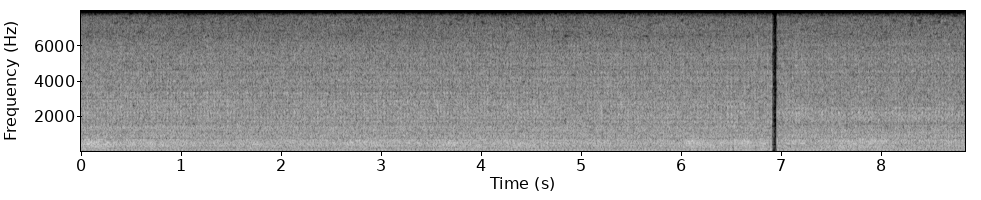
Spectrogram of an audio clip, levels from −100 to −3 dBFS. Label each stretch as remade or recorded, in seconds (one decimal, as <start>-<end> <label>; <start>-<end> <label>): 0.0-6.5 recorded; 6.5-7.2 remade; 7.2-8.8 recorded

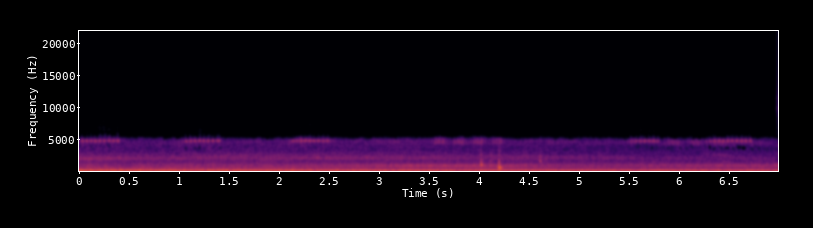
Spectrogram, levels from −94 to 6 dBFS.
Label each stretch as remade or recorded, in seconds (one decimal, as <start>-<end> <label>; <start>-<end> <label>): 0.0-1.9 recorded; 1.9-5.8 remade; 5.8-7.0 recorded

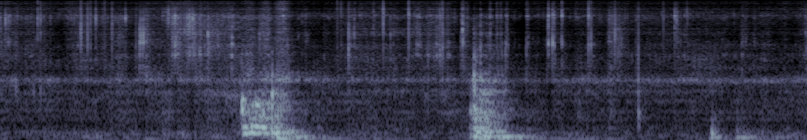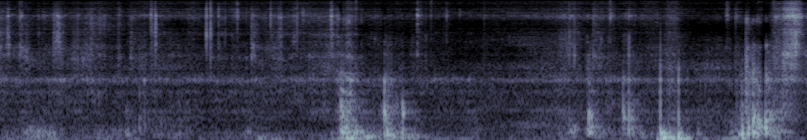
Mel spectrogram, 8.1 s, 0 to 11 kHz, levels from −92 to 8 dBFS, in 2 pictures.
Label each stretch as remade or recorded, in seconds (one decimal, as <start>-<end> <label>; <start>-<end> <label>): 0.0-8.1 remade

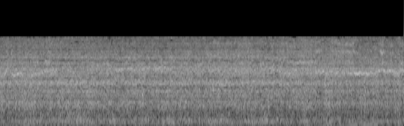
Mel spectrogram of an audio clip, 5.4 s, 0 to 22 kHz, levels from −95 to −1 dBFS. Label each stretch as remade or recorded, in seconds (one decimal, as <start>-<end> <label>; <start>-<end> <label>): 0.0-1.3 recorded; 1.3-4.0 remade; 4.0-5.4 recorded

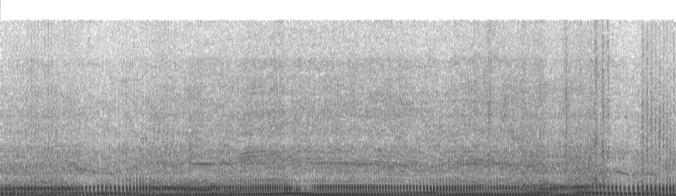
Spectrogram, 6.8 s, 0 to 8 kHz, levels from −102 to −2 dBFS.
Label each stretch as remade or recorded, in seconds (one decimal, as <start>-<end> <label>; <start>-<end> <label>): 0.0-0.8 remade; 0.8-1.5 recorded; 1.5-2.3 remade; 2.3-5.2 recorded; 5.2-5.9 remade; 5.9-6.8 recorded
